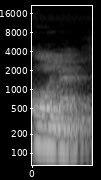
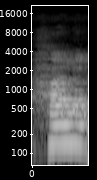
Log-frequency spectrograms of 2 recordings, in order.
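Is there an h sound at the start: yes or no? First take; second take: no; yes. First: The word begins with a vowel, no h. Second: The word begins with an h sound. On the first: The speaker calls it right. "H जो है वो silent है इसलिए आप ओनर पढ़ें" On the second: The speaker calls it wrong. "हानर ना पड़े"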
